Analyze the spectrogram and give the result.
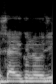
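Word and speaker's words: psychology: बार पता चला कि साइकोलॉजी की स्पेलिंग सी या एस से नहीं बल्कि पी से शुरू होती है उस दिन समझ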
